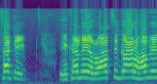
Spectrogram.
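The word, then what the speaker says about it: Hrothgar: বানানটা মনে রেখো এইচটা সাইলেন্ট আছে। ইংরেজি ভাষাটা এমনি অনেক লেটার ওয়ার্ডের মধ্যে প্রেজেন্ট থাকে কিন্তু সাইলেন্ট থাকে। এখানে রথগার হবে, উচ্চারণটা রথগারের মতো হবে না।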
